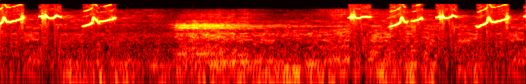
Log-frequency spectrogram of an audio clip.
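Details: Bursts of high, wavering whistled notes from a cinereous tit (gelatik batu), interrupted midway by a steady hiss before the quick whistles resume.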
